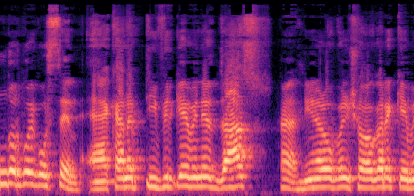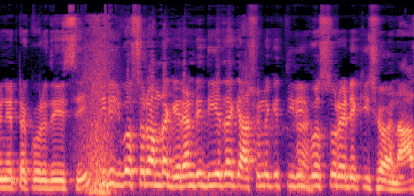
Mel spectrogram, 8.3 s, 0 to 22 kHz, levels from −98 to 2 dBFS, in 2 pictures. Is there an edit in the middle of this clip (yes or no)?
yes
